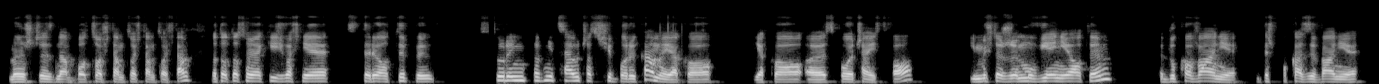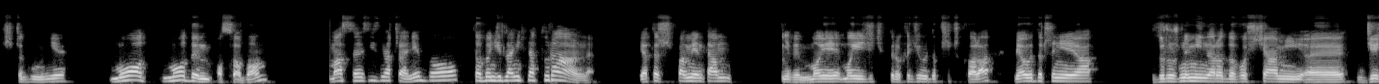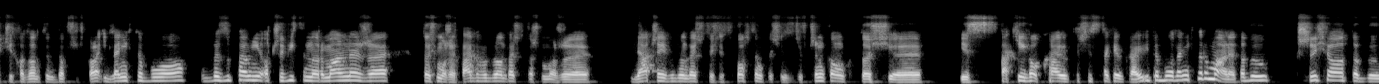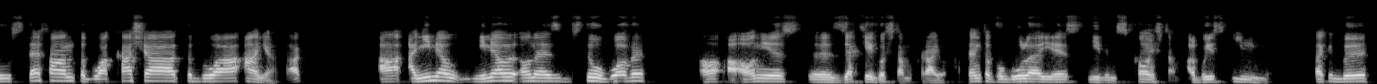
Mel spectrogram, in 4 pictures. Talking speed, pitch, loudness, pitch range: 175 wpm, 140 Hz, -16 LUFS, 120-165 Hz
